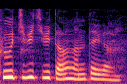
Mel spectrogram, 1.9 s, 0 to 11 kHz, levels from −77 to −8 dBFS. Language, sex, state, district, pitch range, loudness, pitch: Wancho, female, Arunachal Pradesh, Longding, 195-255 Hz, -15 LUFS, 215 Hz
